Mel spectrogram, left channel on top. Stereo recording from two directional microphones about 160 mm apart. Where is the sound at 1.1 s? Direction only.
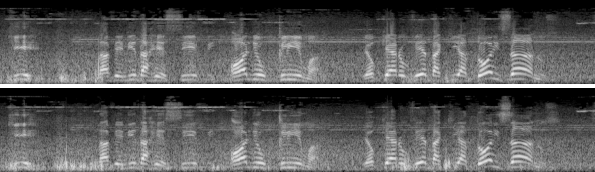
45° left (ahead or behind).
